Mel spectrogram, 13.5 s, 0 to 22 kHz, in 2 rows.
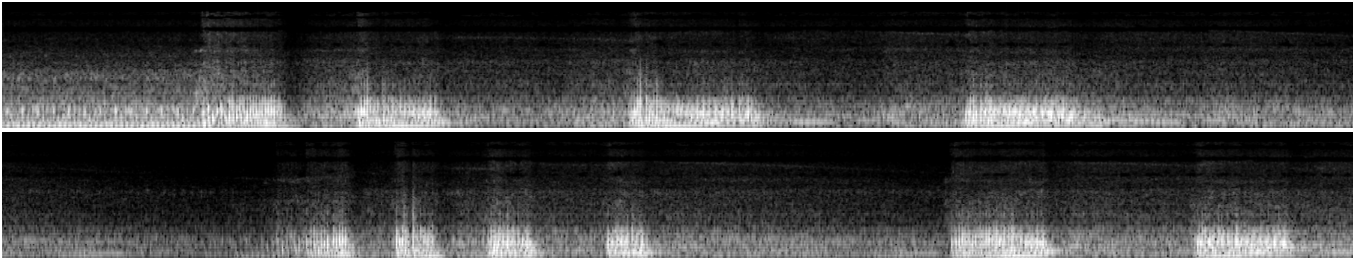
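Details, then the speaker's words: Freightliner FLD120 with Cummins M11 diesel after fuel water separator replacement fixed air entering the fuel system; heavy diesel clatter with repeated quick revs climbing and dropping cleanly, then steady idle without stumbling; running healthy. "all right I'll give y'all a couple of revs come on y'all just stay seated there we go"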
